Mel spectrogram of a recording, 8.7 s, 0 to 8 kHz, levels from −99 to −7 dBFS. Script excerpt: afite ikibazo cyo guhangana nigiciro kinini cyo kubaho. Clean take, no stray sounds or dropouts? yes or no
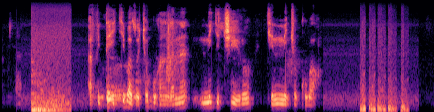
no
